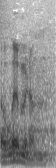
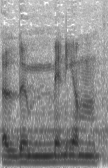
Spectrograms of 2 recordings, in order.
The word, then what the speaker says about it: aluminium: This is aluminum, or this is some alloy of aluminum. If you add the extra syllable aluminium, that's fine. I don't care. It doesn't interest me. Here, we call it aluminum.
